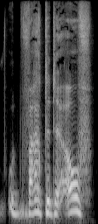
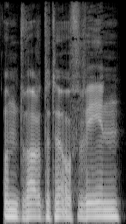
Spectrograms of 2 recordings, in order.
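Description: First: High-pitched, breaking off unfinished; horrified faltering. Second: Said in the usual way. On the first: A narrator's reading. Bertuccio cannot name whom she awaited, horrified. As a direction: falter as horror takes over.

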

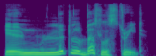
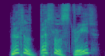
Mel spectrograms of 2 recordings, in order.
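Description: First: Slow, drawn-out character voice; reluctant answer. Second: High, rising echo of disbelief; startled question. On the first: Suspect naming his street to the captain, reluctantly. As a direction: give the street name slowly. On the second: Captain jumping up at the street name, startled. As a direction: repeat it sharply upward as a question. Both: Acted.

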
